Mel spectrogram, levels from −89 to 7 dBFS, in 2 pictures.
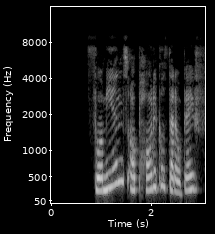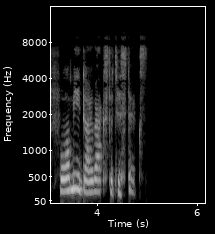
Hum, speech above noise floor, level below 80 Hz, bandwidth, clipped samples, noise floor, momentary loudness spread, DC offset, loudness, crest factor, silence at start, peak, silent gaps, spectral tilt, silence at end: none; over 67 dB; -78 dBFS; 7.8 kHz; under 0.1%; under -90 dBFS; 14 LU; under 0.1%; -23 LUFS; 18 dB; 0.9 s; -8 dBFS; none; -4.5 dB/octave; 1.25 s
